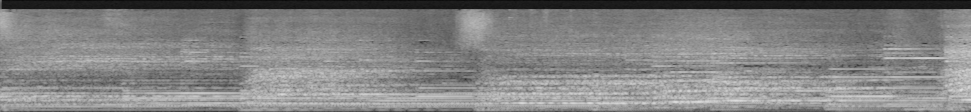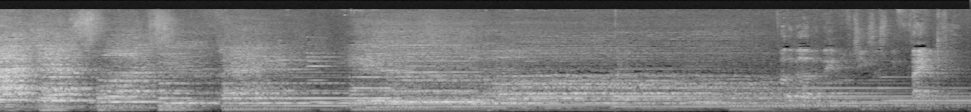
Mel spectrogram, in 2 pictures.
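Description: A group of voices singing a gospel hymn together, with long held notes.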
